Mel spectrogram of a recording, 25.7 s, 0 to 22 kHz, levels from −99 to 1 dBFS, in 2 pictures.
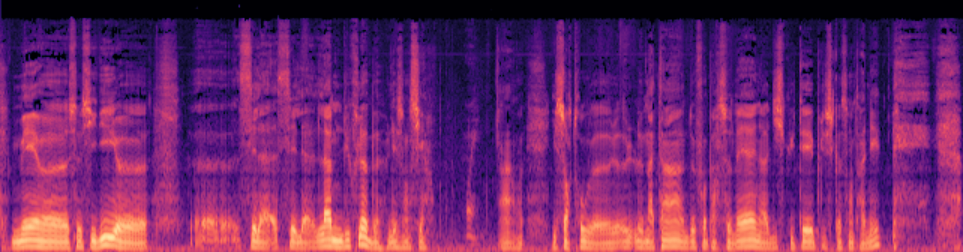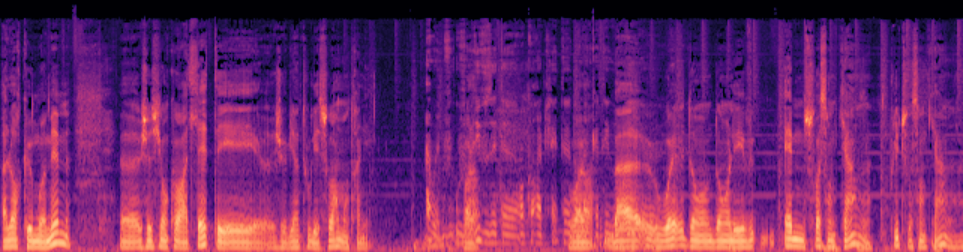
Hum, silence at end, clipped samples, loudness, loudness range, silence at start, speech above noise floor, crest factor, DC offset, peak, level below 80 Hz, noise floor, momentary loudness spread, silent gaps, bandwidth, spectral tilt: none; 0 s; under 0.1%; -17 LUFS; 7 LU; 0 s; 25 dB; 16 dB; under 0.1%; 0 dBFS; -36 dBFS; -42 dBFS; 16 LU; none; 15.5 kHz; -6.5 dB/octave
